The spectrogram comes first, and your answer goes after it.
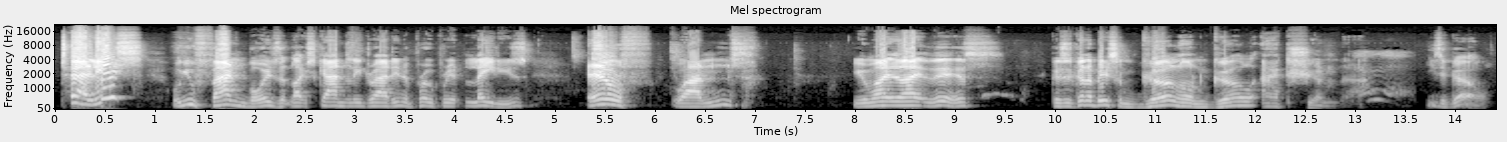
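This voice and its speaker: A man's voice: a little high, lively intonation, slow, bright, forceful tone. A man hosting a casual, playful tabletop role-play recap in a jokey, hammy way. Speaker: host and game master recapping a tabletop role-play story. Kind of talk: casual, jokey story recap for a video audience.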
